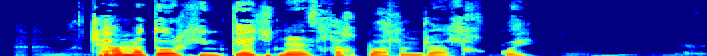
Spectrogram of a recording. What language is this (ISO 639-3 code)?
mon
